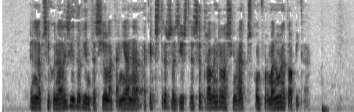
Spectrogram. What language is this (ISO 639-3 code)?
cat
